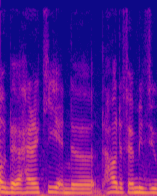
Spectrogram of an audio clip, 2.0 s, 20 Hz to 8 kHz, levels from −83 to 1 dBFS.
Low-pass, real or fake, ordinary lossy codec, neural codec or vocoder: none; fake; none; codec, 16 kHz, 2 kbps, FunCodec, trained on LibriTTS, 25 frames a second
